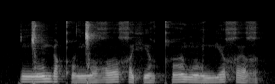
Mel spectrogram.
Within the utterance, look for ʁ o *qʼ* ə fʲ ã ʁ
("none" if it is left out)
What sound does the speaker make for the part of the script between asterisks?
χ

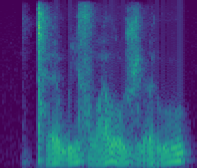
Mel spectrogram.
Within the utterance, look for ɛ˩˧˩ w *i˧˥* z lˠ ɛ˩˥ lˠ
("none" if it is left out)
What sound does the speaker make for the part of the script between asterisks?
i˧˥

